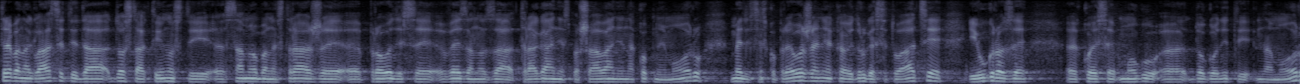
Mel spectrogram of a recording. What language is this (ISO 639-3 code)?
hrv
